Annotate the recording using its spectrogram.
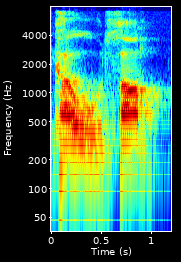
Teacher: کھل کوثر، یہ واو لین دوبارہ آیا ہے، واو ساکن سے پہلے ورڈ پر زبر ہو تو اس کو واو لین کہلاتا ہے، اور سا نرم حروف میں سے ہے، اس کو ہم نے نرم پڑھ کر ادا کرنا ہے۔ زبان کو تھوڑا سا نکال کر سامنے کی جو داند ہے اس کے ساتھ جب لگے گے تو یہ سا اس سے نرم ادا ہوگا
